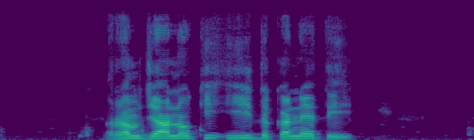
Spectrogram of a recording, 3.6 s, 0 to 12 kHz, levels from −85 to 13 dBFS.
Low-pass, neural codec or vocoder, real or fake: 10.8 kHz; autoencoder, 48 kHz, 128 numbers a frame, DAC-VAE, trained on Japanese speech; fake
